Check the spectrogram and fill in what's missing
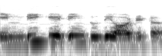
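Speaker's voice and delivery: stress on indicating. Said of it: "underline the word".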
